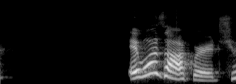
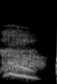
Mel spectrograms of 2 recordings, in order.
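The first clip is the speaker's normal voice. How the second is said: acted high gasp of recognition; surprised gasp; 9 semitones higher, 9 dB quieter than usual. Newcomer spotting the gentleman from before, surprised gasp. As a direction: suck in air in mock surprise.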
